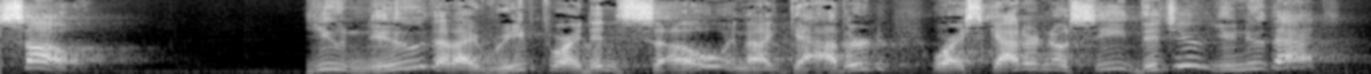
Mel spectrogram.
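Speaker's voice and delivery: cutting, mocking, biting sarcasm with swooping pitch. Showing how the master questions the lazy servant: biting sarcasm. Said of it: "It's a piece of biting sarcasm. It sounds something like this".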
